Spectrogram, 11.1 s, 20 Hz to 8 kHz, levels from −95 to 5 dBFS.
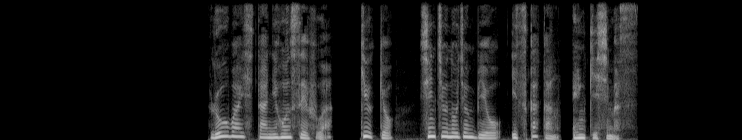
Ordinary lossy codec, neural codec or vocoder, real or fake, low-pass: none; none; real; none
